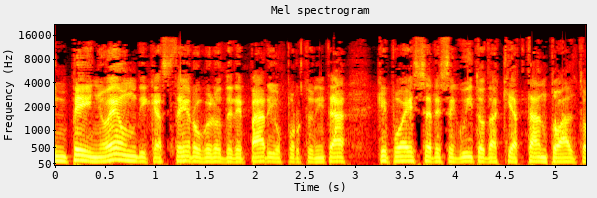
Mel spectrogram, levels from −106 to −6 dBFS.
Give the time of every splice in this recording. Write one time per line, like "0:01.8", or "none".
none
